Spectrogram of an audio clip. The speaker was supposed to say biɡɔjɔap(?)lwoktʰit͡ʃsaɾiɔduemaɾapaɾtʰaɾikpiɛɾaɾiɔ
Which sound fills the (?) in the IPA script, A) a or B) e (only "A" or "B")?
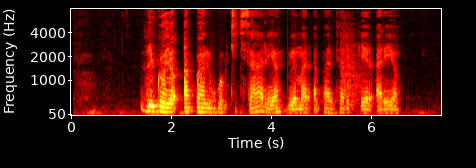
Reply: A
